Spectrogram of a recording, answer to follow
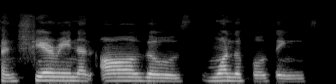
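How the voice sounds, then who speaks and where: A woman's plain, everyday voice, fairly low in pitch with ordinary variation, at a fairly slow pace. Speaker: podcast host.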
